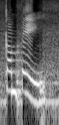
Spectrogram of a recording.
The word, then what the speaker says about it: campaign: Campaign. There is G is silent here.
